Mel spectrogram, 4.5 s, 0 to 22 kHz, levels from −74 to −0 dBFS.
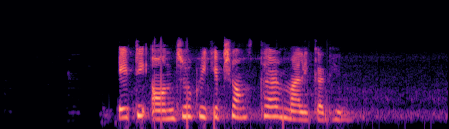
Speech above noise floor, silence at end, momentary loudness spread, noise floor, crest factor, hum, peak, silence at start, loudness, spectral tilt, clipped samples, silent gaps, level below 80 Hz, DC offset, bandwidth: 58 dB; 0.9 s; 12 LU; -76 dBFS; 20 dB; none; -2 dBFS; 1.2 s; -17 LUFS; -2.5 dB/octave; under 0.1%; none; -56 dBFS; under 0.1%; 7.8 kHz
